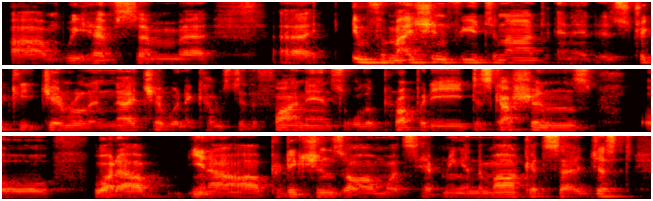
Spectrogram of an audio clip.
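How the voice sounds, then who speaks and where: Middle-aged male webinar host from Zimbabwe, lowish voice, chatty and loose, heard over a call mic. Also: normal speed. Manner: relaxed, chatty, many fillers and restarts. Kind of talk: hosting a live property webinar. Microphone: video call.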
